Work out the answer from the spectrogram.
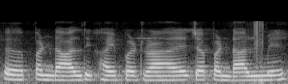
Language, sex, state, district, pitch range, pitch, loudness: Hindi, female, Uttar Pradesh, Jalaun, 200-215 Hz, 205 Hz, -12 LUFS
